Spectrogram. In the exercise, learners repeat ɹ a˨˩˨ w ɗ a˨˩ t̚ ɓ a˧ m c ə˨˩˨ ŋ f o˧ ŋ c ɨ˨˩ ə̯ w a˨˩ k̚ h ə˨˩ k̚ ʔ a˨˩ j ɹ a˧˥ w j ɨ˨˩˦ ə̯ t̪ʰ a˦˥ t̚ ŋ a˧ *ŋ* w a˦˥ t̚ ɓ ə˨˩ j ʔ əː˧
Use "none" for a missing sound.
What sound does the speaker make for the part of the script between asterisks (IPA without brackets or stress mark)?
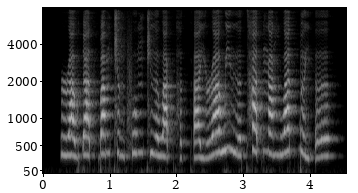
ŋ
